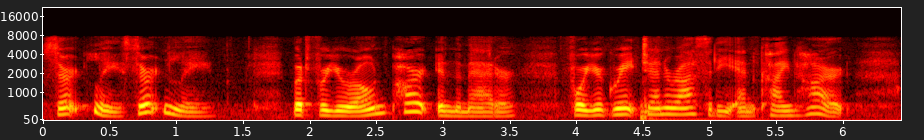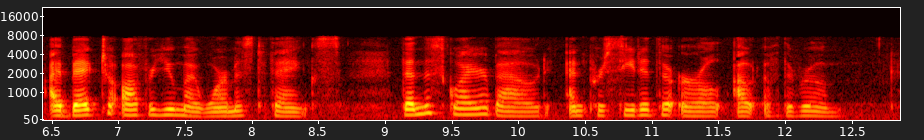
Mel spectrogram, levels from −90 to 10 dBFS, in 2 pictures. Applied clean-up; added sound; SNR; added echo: none; none; none; none.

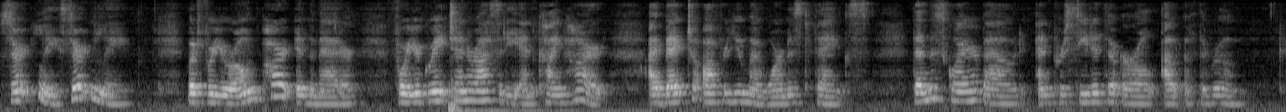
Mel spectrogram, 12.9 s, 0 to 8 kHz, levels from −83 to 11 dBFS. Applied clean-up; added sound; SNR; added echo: none; none; none; reverberation time 0.3 s.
